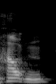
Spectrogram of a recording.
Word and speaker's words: Houghton: um uh my my guest today is Tom hton that's I pronounced that correctly yeah you did Crush good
